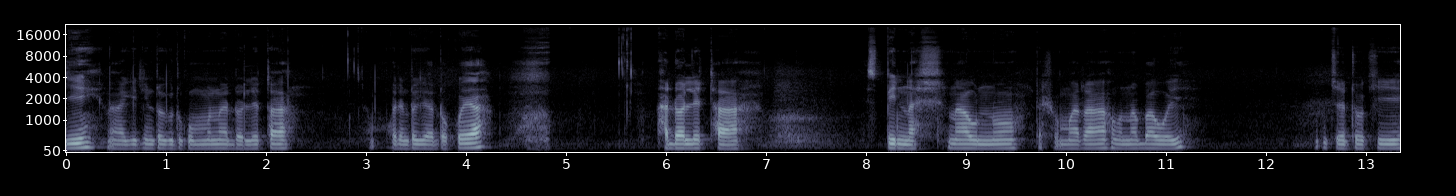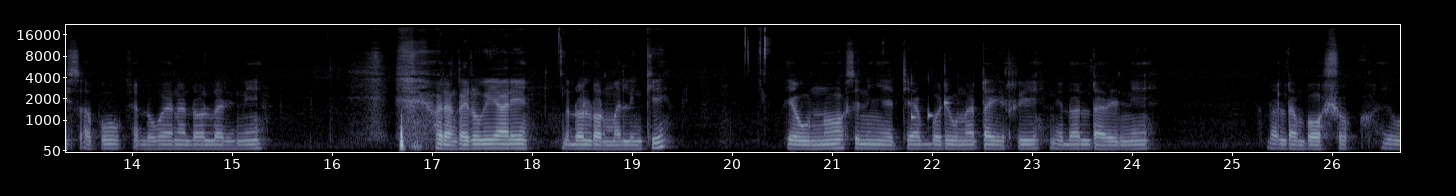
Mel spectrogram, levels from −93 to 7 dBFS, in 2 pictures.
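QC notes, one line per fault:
No faults heard in this clip.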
